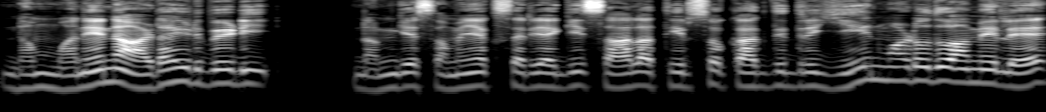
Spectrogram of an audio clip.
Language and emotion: Kannada, fearful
